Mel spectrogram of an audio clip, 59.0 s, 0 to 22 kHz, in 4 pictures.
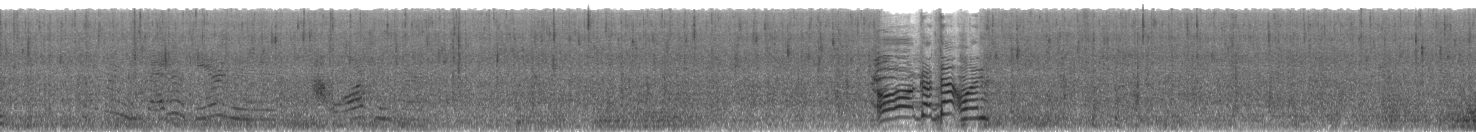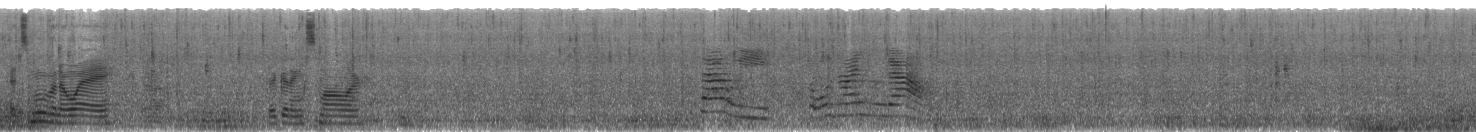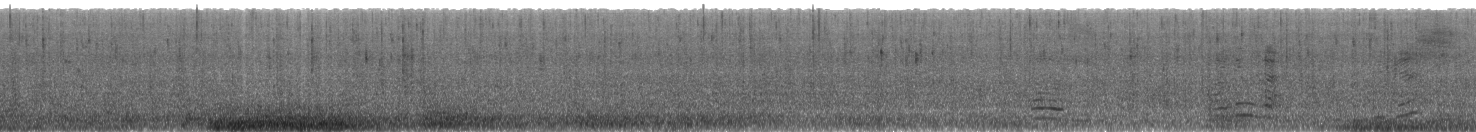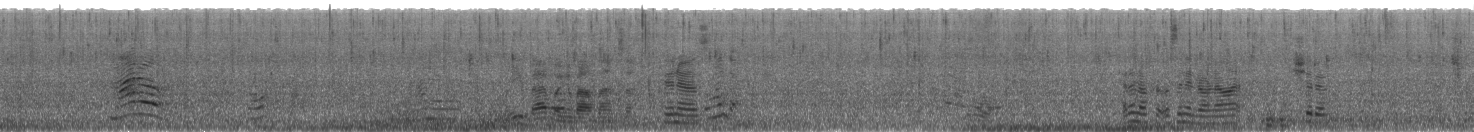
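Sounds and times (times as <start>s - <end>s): steady rain on pavement: 0.0s - 59.0s
thunder rumbling: 0.0s - 59.0s.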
